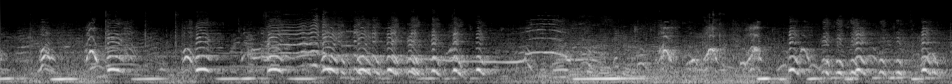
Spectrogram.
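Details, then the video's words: Loud, energetic captive gibbons singing at Disney's Animal Kingdom: dense overlapping hoots and rising, wavering whoops, low hoo notes pulsing underneath, one long drawn-out note in the middle, with a few voices mixed in. "Gibbons hooing at Disney's Animal Kingdom"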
